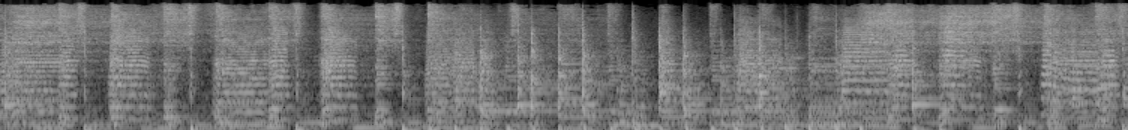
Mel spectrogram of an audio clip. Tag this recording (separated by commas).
Music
